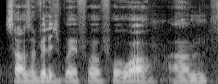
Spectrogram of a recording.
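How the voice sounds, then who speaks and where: A man's voice: on the low side, steady tone, fast, a little mellow, no echo. A young man from Zambia, a guest in a casual interview who laughs often and talks freely.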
